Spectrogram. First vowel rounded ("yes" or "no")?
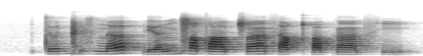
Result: yes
